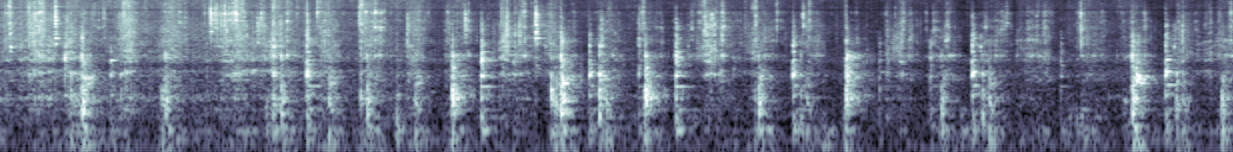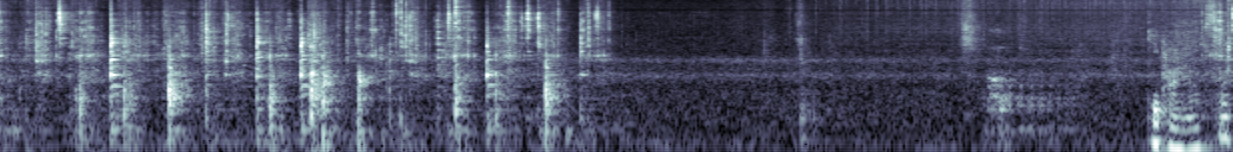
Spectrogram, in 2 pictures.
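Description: Peas, cauliflower and carrot stirred and frying in a pan, a steady sizzle broken by repeated scraping strokes of the spoon, close and loud, before the stirring stops near the end and a quieter simmer remains.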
